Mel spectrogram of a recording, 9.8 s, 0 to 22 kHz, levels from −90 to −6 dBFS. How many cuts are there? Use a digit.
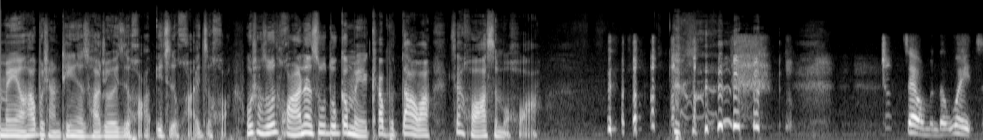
1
